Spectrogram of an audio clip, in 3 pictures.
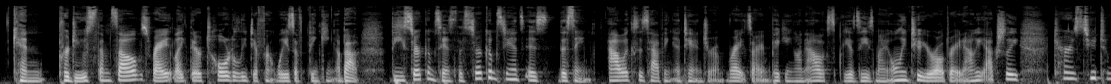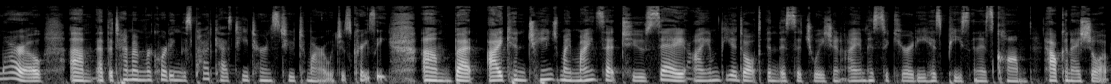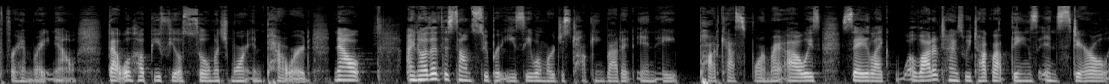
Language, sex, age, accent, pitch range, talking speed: English, female, 30-49, American, 160-190 Hz, 240 wpm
